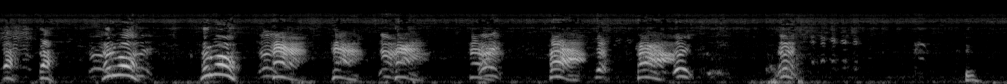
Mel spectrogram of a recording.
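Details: Sheep being bathed bleat repeatedly in short, wavering bursts, about one every half second to one second. Steady high background hiss runs throughout.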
